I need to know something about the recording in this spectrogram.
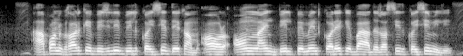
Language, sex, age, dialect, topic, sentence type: Bhojpuri, male, 18-24, Southern / Standard, banking, question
